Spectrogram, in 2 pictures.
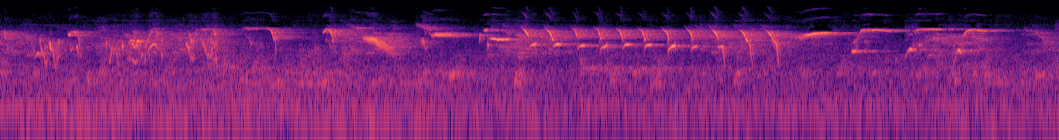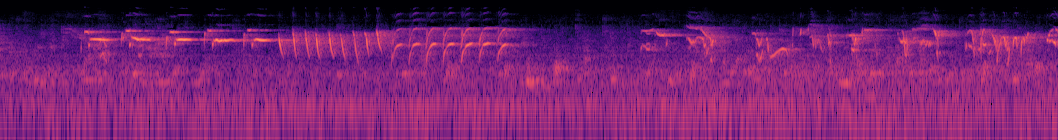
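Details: Caged orange canary in full song, with rolling trills, sharp chips and pure whistled notes in bursts separated by short pauses, some trills repeated at a very fast, steady rate.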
